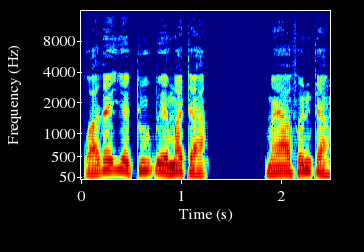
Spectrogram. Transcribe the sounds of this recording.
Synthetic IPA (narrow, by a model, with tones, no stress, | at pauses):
waː˨za˦˨jʔɪ˦ja˨tuː˦ɓeː˨mɐ˦ta˨ | ma˨jaː˦ɸɪ˦nta˨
